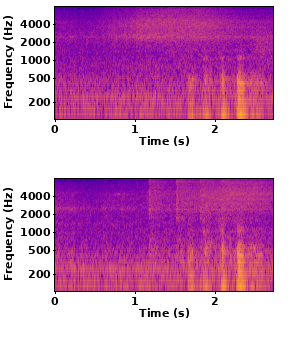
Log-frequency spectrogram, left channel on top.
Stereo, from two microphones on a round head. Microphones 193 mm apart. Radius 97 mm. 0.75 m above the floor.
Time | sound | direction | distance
1.7 | laughter | 70° right (ahead or behind) | 1.2 m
